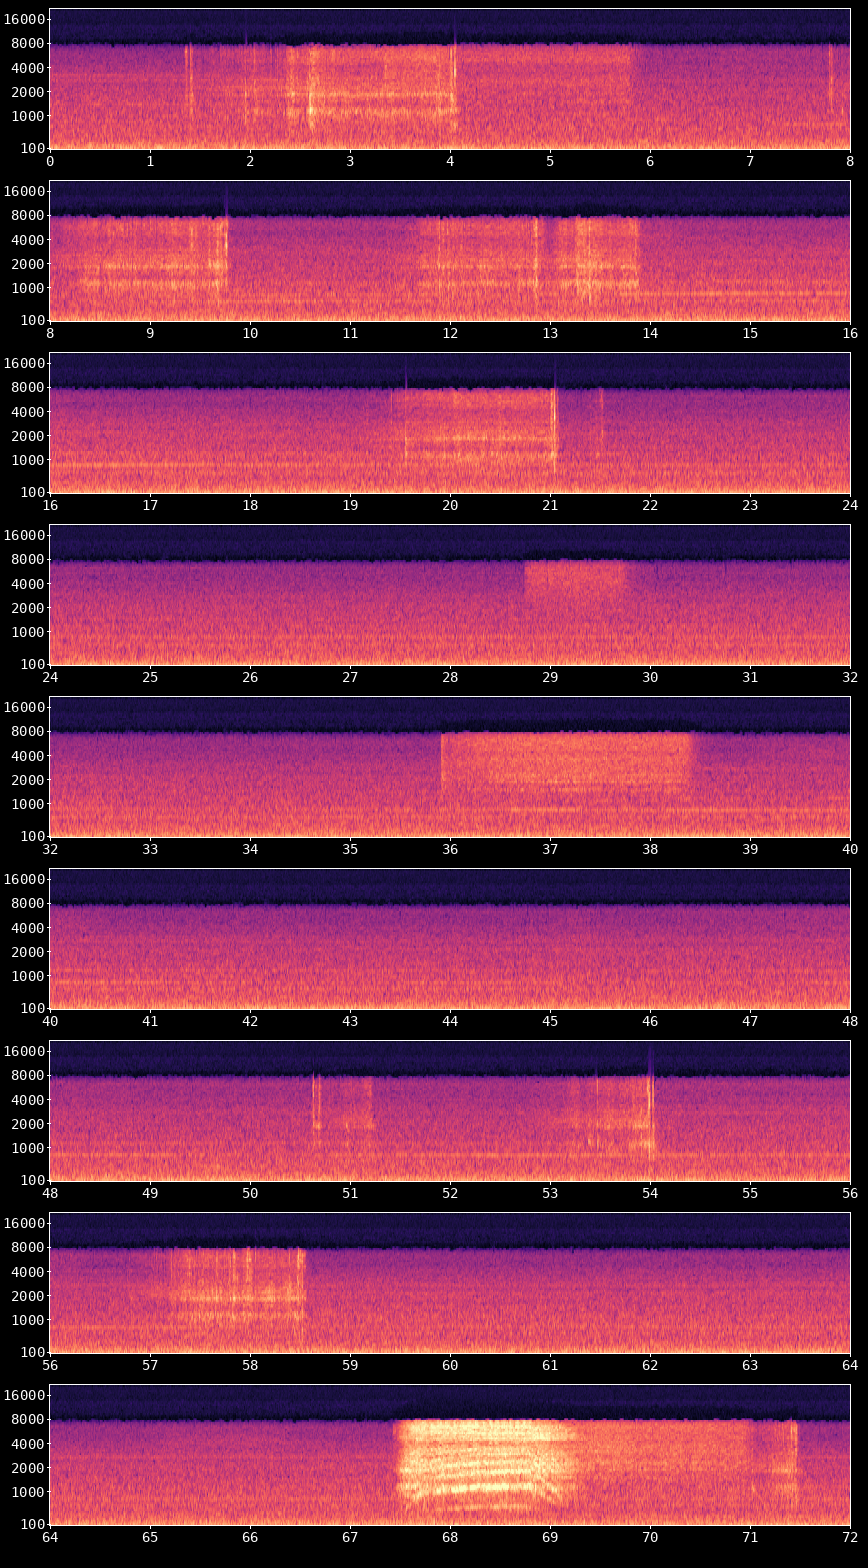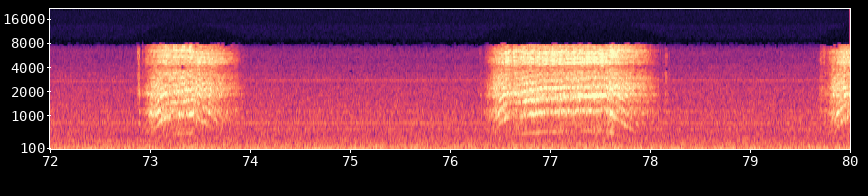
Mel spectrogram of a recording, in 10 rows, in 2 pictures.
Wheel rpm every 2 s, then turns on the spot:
0, 20, 0, 0, 10, 0, 20, 0, 0, 0, 10, 0, 0, 0, 0, 0, 0, 0, 0, 0, 0, 0, 0, 0, 0, 0, 0, 0, 10, 0, 0, 0, 0, 20, 70, 0, 30, 0, 80, 10.
2-4 8-10 12-14 20-22 56-58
